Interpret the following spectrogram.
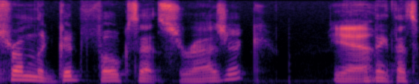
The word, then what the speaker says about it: Sazerac: the it comes from the good folks at sirajik yeah i think that's how you pronounce it they own buffalo trace okay right which is one of your uh favorite things right out there yep cesarec thank you uh owns buffalo trucks sleeve stack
